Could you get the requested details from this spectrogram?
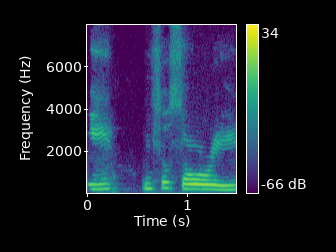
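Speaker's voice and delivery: put-on Canadian accent, especially on "sorry". Showing how Canadians say sorry: imitating a Canadian accent. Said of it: "It sounds like".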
